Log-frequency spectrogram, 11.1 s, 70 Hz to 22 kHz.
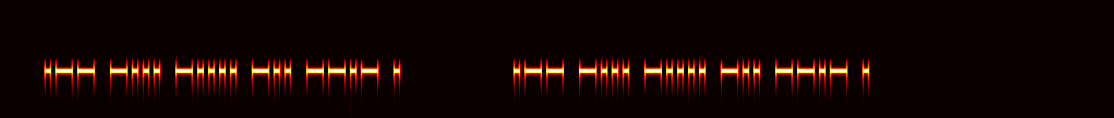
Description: Morse code, heard as a keyed tone, about 22 wpm, 700 Hz. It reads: WB6DQE WB6DQE
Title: USA Call Signs - 6 Characters - Repeated 2x - 22wpm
